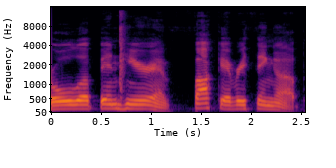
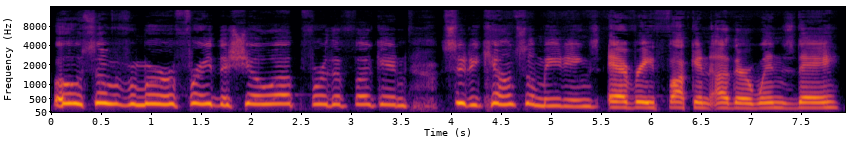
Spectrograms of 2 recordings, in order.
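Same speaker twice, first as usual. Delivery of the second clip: much higher, louder squealing mock whine; mocking whiny voice; 11 semitones higher, 7 dB louder than usual. Mimicking opponents afraid of council meetings, shrill mocking whine. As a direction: sneer like a whining critic. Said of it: "and then".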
